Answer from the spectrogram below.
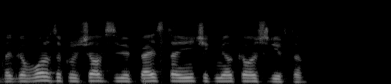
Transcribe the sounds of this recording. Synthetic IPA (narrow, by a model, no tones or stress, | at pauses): d̪əɡɐvo̞rzəklʲʉt͡ɕalˠfsʲɪbʲepʲætʲst̪ɾɐnʲit͡ɕɪkmʲe̞lˠkəvəʂɾʲift̪ə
